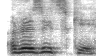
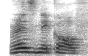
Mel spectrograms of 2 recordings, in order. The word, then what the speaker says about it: Reznikov: station was expressed by ministry of defense alexei razitski harassing sorry my pronunciation is reznikov yes alexis alexi reznikov and maybe let's uh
